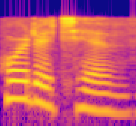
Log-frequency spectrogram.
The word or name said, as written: hortative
